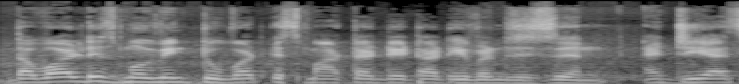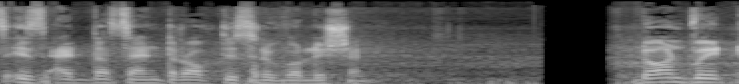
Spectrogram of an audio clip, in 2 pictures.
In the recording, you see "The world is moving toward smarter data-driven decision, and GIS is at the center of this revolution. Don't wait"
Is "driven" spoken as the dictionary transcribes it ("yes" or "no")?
no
